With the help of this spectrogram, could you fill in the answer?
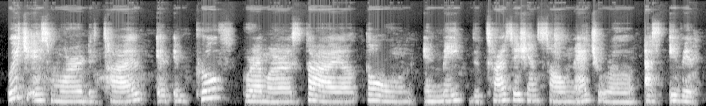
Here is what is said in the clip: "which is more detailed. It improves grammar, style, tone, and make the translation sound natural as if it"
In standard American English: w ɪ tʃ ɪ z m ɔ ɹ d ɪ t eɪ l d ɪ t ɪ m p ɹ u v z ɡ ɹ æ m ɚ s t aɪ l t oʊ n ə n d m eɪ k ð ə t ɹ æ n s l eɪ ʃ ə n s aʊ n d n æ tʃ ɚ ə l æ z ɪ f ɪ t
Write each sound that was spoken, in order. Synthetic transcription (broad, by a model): w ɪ tʃ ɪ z m ɔ ɹ d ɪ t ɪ l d ɪ t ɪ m p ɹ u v ɡ ɹ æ m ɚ s t aɪ l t oʊ n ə n m eɪ k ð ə t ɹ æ n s ɪ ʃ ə n s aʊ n n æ tʃ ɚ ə l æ s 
